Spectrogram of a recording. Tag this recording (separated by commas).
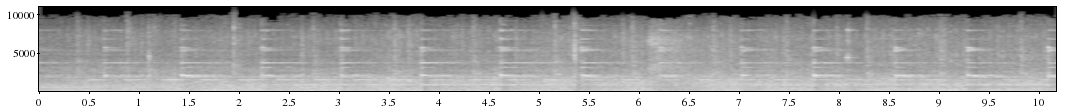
Vehicle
